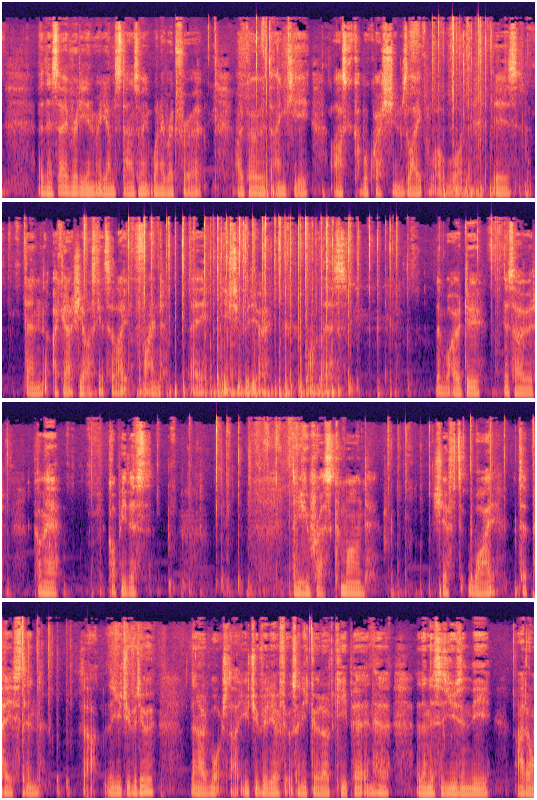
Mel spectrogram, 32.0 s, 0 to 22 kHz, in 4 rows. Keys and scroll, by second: 10.5 a, 10.7 space, 11.5 e, 19.2 Right, 23.0 shift+super+y, 24.7 Return.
